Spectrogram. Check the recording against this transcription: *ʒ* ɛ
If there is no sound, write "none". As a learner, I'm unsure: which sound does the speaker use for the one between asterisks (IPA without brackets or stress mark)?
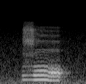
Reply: ʐ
